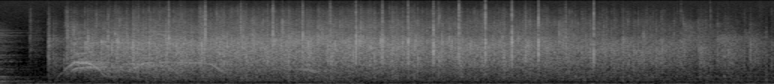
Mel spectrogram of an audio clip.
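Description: Audience applauding at the end of a jazz band piece, starting about a second in with a whoop of cheering, then slowly fading toward the end.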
